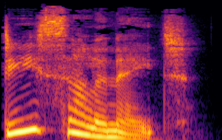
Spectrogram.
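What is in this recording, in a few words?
"desalinate", British English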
